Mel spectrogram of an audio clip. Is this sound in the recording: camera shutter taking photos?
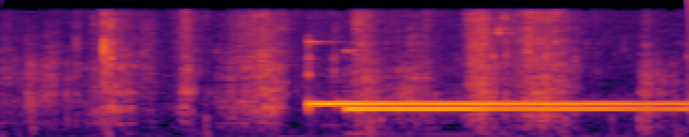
no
